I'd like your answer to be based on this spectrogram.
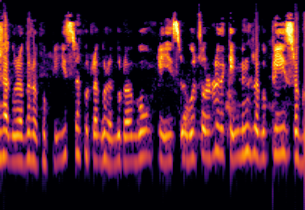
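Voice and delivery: low, pleading through tears; repeated tearful begging. Acted. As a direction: beg him not to leave, near crying. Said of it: "தயவு செஞ்சு அழுகாத".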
